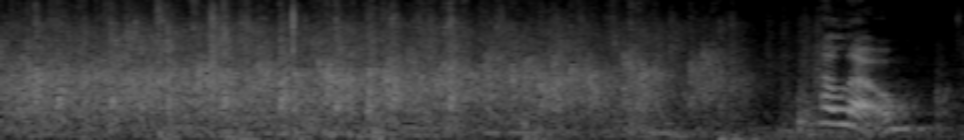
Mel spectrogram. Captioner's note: audience applauding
